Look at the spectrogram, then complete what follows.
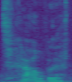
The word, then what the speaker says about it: Talbott: am here in beautiful Talbott. Talbott? Talbott. See, I've already It- messed up. No, you haven't because somebody pronounces it that way out there.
